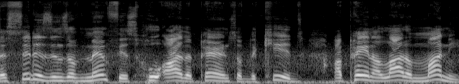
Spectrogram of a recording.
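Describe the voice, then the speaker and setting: A man's high voice with lively intonation at a moderate pace. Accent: non-native. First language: not English. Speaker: vlogger. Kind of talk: casual vlog monologue.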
